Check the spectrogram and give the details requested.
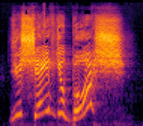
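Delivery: shrill, very loud, very high shrieking disbelief. Acting out an emotion prompt for chat, shocked. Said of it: "we got we got shocked".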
